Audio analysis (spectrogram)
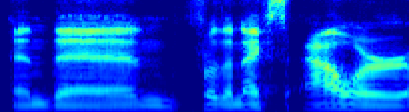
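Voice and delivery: ordinary delivery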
